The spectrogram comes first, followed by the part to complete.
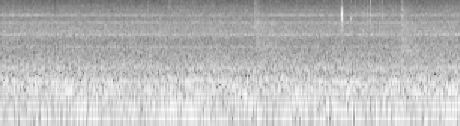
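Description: Near silence: faint room tone, with one brief faint click about four and a half seconds in.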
